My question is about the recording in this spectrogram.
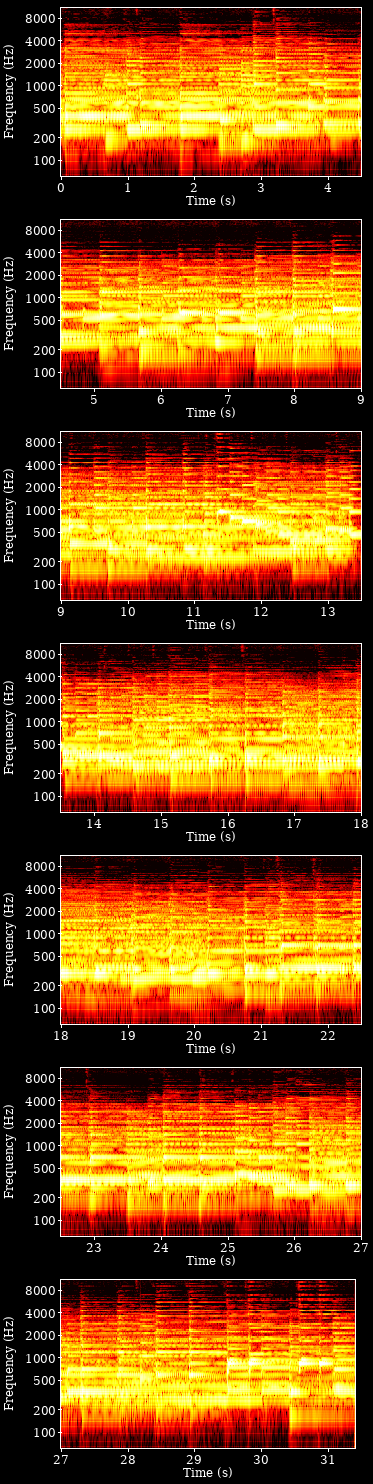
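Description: Upright piano improvisation: a dense, unbroken flow of notes centred in the middle register, at an even loudness.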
